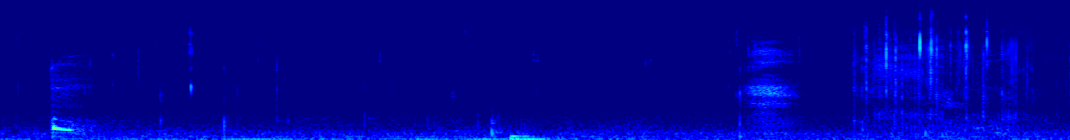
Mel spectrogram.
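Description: Soft chewing and biting while eating a meal, faint and irregular, with a few brief crunchy bursts and a busier stretch of chewing near the end.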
